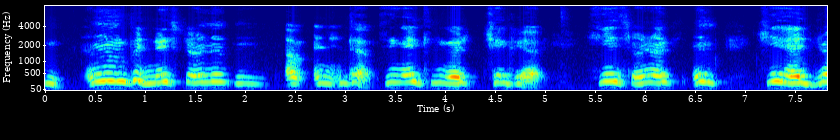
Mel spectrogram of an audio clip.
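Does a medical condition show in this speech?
Yes: cerebral palsy; wheelchair.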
